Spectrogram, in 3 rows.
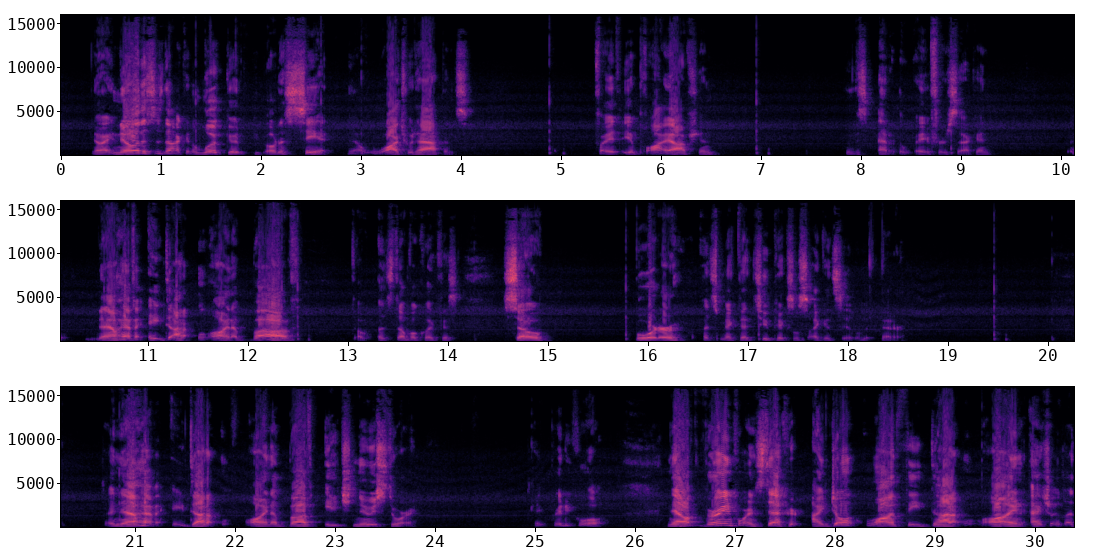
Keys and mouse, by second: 12.1 double click, 15.5 click, 18.0 typing, 19.1 click.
